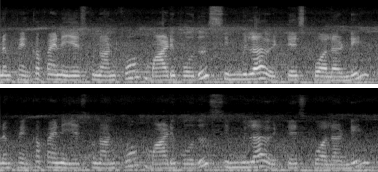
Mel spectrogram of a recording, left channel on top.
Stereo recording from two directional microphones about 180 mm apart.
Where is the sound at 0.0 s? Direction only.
45° left (ahead or behind).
